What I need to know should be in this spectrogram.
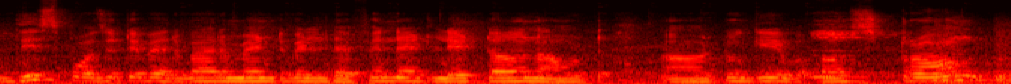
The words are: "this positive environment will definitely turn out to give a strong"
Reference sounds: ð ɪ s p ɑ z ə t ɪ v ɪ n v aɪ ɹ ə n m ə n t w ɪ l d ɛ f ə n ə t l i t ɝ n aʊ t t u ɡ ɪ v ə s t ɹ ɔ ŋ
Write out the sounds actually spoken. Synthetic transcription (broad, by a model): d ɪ s p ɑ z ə t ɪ v ɪ n v aɪ ɹ ə n m ə n t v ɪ l d ɛ f ə n ə t l i t ɝ n aʊ t t u ɡ ɪ v ə s t ɹ ɔ ŋ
